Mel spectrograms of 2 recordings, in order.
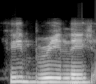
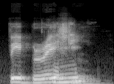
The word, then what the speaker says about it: fibrillation: Fibrillation. I want you to say it. Fibration. No. Look at the word.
